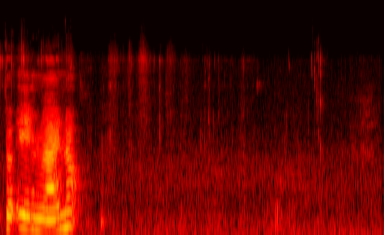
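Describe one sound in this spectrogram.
A woman sips a hot drink from a mug.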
